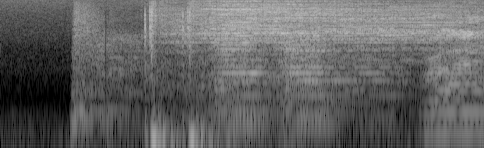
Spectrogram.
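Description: Live rock band heard through a cassette recording: tape hiss, then a burst of drum kit with two heavy bass-drum hits close together and an electric guitar ringing.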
